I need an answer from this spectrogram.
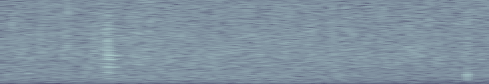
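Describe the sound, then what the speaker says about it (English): Steady pouring rain falling in a cemetery in the video game Heavy Rain, a dense even hiss of drops on surfaces with no pauses, close and continuous, with no voices over it. "standing in a cemetery, pouring rain"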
